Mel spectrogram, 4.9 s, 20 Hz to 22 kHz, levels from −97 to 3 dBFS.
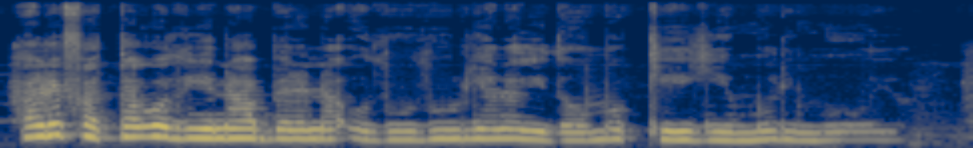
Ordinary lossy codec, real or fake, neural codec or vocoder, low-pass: none; fake; vocoder, 48 kHz, 128 mel bands, Vocos; 19.8 kHz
